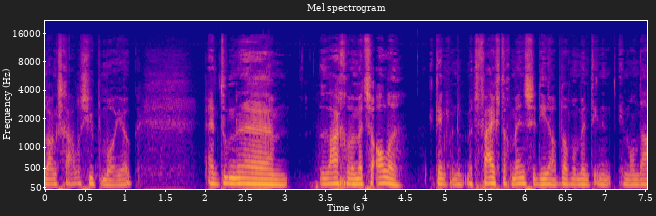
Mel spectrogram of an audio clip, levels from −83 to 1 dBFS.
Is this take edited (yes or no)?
no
